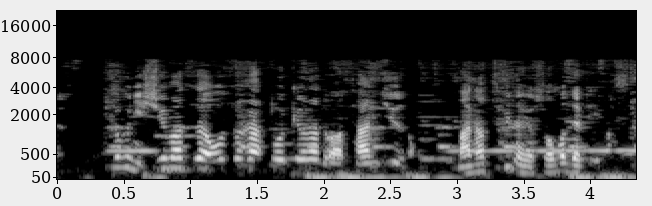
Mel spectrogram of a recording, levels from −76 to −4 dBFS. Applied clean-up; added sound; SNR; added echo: classical method Wiener filter.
